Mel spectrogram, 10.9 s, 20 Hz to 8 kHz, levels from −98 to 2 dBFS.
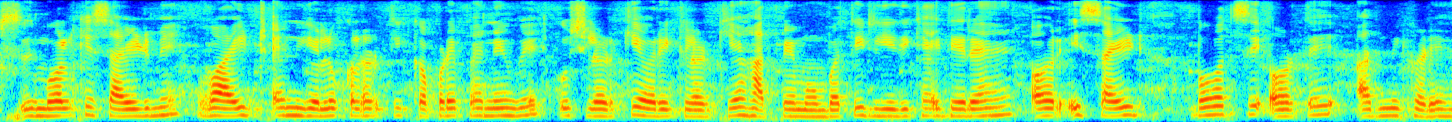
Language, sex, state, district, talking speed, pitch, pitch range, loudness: Hindi, female, Chhattisgarh, Sukma, 140 wpm, 180 Hz, 170-190 Hz, -19 LUFS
